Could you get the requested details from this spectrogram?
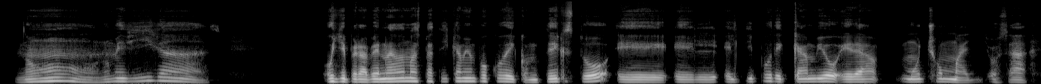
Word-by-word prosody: ¡No! 130 Hz, -1 st, -1 dB
no 115 Hz, -, -9 dB
me 145 Hz, +1 st, -1 dB
digas. 140 Hz, -, -5 dB, 1.0 s
Oye, 140 Hz, 0 st, +3 dB
pero 120 Hz, -2 st, +3 dB
a 115 Hz, -, +6 dB
ver, 125 Hz, +2 st, +5 dB
nada 135 Hz, +2 st, +6 dB
más 145 Hz, -1 st, +2 dB
platícame 140 Hz, +1 st, -1 dB
un 145 Hz, -, -1 dB
poco 140 Hz, 0 st, -3 dB
de 130 Hz, -2 st, +5 dB
contexto. 130 Hz, +6 st, +1 dB
Eh, 110 Hz, -2 st, -1 dB
el 110 Hz, -1 st, -4 dB
el 120 Hz, -2 st, -6 dB
tipo 135 Hz, +5 st, -6 dB
de 130 Hz, -4 st, -2 dB
cambio 135 Hz, +2 st, +4 dB
era 120 Hz, 0 st, +1 dB
mucho 125 Hz, +2 st, -3 dB
mayo 110 Hz, -6 st, -1 dB, 0.2 s
o 115 Hz, -, -12 dB
sea, 105 Hz, +1 st, -6 dB
130 Hz, 150 wpm, -24 LUFS, 115-140 Hz, 1.0 s, a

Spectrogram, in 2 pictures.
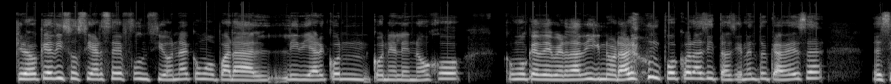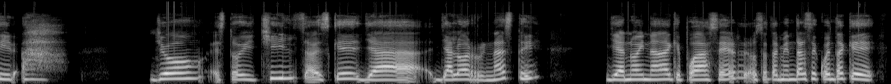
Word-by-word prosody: creo 250 Hz, 0 st, +5 dB
que 275 Hz, +1 st, +4 dB
disociarse 260 Hz, -2 st, 0 dB
funciona 240 Hz, -1 st, -3 dB
como 250 Hz, -2 st, -3 dB
para 210 Hz, -2 st, +2 dB
lidiar 215 Hz, +2 st, -3 dB
con 240 Hz, -2 st, -2 dB
con 220 Hz, 0 st, -3 dB
el 210 Hz, 0 st, -3 dB
enojo, 225 Hz, +6 st, -1 dB, 0.4 s
como 245 Hz, 0 st, -1 dB
que 240 Hz, -1 st, +3 dB
de 225 Hz, -1 st, +3 dB
verdad 220 Hz, +1 st, +2 dB
ignorar 245 Hz, 0 st, +3 dB
un 325 Hz, -4 st, +4 dB
poco 275 Hz, 0 st, +3 dB
la 270 Hz, -1 st, +1 dB
situación 235 Hz, -4 st, -3 dB
en 245 Hz, -, -3 dB
tu 260 Hz, -, -4 dB
cabeza, 250 Hz, +6 st, 0 dB, 0.5 s
decir: 230 Hz, +1 st, -2 dB
"Ah, -, -, -4 dB, 1.0 s
yo 260 Hz, +5 st, +2 dB
estoy 220 Hz, -2 st, -4 dB
chill, 280 Hz, +6 st, 0 dB
¿sabes 210 Hz, -8 st, -2 dB
qué?, 260 Hz, -1 st, 0 dB
ya 210 Hz, -, +3 dB
ya 210 Hz, 0 st, 0 dB
lo 230 Hz, +1 st, +1 dB
arruinaste, 235 Hz, -, -2 dB, 0.6 s
ya 210 Hz, -1 st, +3 dB
no 225 Hz, -, +2 dB
hay 230 Hz, -, +2 dB
nada 225 Hz, +1 st, +2 dB
que 225 Hz, -1 st, -3 dB
pueda 215 Hz, +1 st, +3 dB
hacer". 220 Hz, +6 st, -1 dB
O -, -, -2 dB
sea, -, -, -5 dB
también 225 Hz, +1 st, 0 dB
darse 250 Hz, +1 st, +1 dB
cuenta 240 Hz, 0 st, +1 dB
que. 230 Hz, -6 st, +2 dB
235 Hz, 160 wpm, -18 LUFS, 220-260 Hz, 1.0 s, creo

